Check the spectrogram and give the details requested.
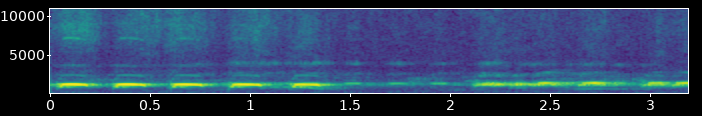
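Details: Champion local zebra dove singing: five loud, rounded cooing notes about three per second, a short quiet gap, then a softer, faster rolling trill of blended notes at the same mid pitch.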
